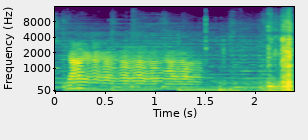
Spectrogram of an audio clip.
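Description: A sung or hummed voice holding one wavering note with vibrato for about a second and a half, then stopping.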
